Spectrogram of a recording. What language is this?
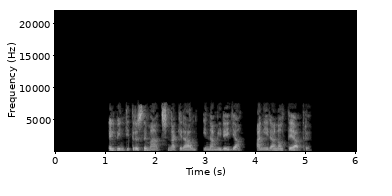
Catalan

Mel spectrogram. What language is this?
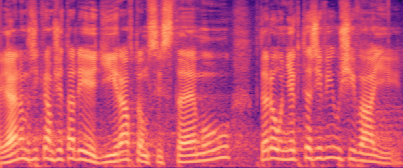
Czech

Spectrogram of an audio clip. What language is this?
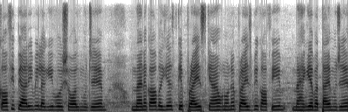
Urdu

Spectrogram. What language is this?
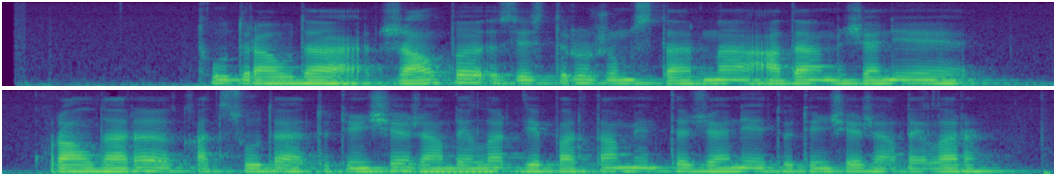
Kazakh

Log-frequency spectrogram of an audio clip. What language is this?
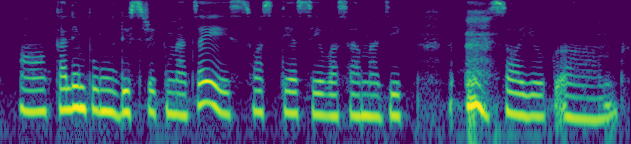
Nepali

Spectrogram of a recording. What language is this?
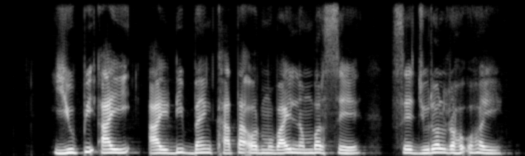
Magahi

